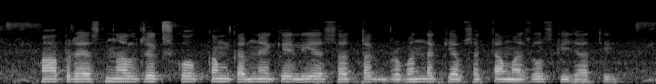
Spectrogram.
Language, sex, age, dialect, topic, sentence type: Hindi, male, 18-24, Kanauji Braj Bhasha, banking, statement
